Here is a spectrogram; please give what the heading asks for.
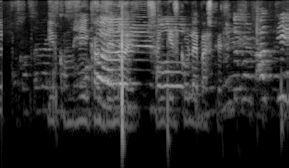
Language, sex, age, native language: Icelandic, male, 10, Icelandic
